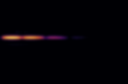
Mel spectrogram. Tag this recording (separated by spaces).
cartoon film game holly magic video movie animation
